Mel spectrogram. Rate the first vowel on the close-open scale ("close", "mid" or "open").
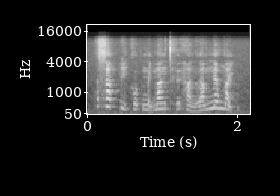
open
